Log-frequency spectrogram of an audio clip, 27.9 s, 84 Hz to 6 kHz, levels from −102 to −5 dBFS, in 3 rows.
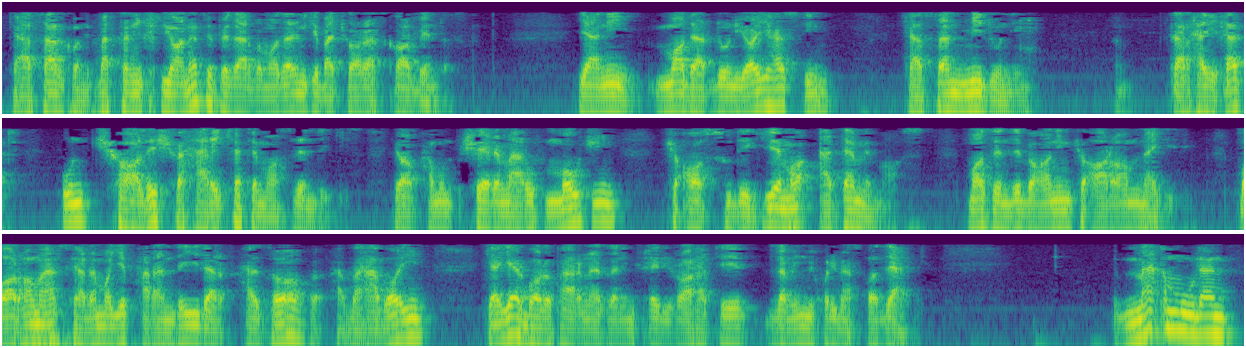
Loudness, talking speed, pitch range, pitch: -20 LUFS, 155 wpm, 75-95 Hz, 85 Hz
